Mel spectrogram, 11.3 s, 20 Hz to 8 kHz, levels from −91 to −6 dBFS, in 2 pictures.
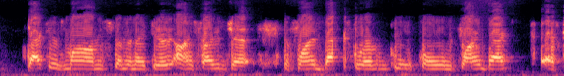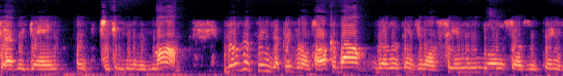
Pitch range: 145-170 Hz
